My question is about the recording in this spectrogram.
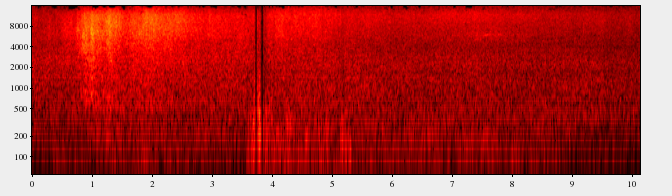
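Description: Waves surging and washing on a storm beach, with wind buffeting the microphone. One wave swells about a second in, and a heavier, lower surge, the loudest moment, comes just under four seconds in.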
